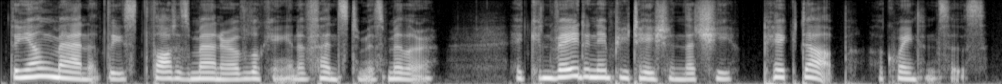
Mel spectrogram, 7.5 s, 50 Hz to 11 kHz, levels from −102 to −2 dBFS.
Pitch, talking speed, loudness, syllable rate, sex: 215 Hz, 190 wpm, -18 LUFS, 5.8 syllables/s, female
